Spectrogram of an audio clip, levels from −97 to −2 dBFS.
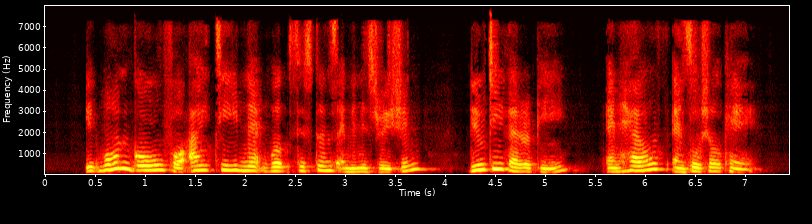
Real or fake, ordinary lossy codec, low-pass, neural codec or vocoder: fake; AAC, 32 kbps; 7.2 kHz; codec, 16 kHz, 2 kbps, FreqCodec, smaller model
